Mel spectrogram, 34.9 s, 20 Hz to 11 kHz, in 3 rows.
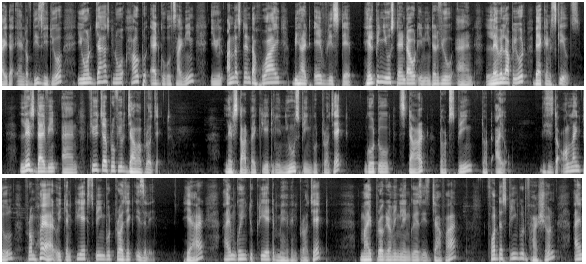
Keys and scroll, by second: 0.4 Return, 17.7 BackSpace, 22.1 Return.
